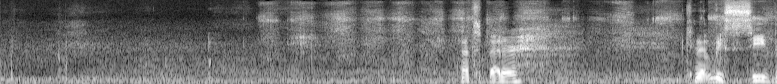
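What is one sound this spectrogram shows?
Chalk scrapes across rough pavement.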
